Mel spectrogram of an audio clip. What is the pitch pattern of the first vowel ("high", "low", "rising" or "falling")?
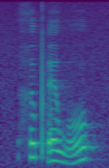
high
